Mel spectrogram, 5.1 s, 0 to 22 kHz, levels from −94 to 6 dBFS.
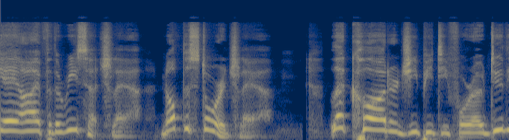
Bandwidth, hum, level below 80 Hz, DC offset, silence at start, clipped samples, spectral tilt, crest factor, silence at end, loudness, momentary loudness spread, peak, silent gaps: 12 kHz; none; -42 dBFS; under 0.1%; 0 s; under 0.1%; -4 dB/octave; 16 dB; 0 s; -24 LUFS; 12 LU; -10 dBFS; none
